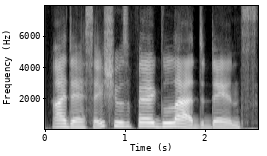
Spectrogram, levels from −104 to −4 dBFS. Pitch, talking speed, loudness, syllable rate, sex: 200 Hz, 200 wpm, -17 LUFS, 4.5 syllables/s, female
